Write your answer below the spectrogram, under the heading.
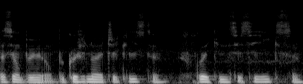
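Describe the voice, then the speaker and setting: Somewhat breathy male speech at medium pitch and a fairly quick pace. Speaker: car vlogger. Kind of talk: vlog commentary. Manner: fast; animated.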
